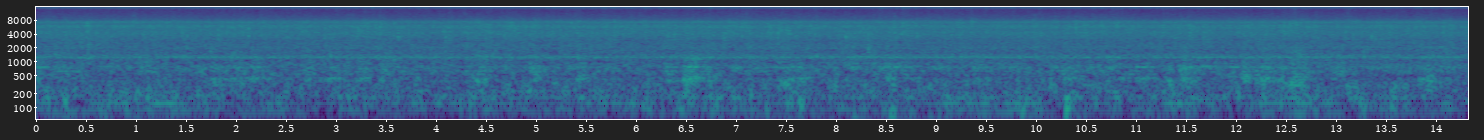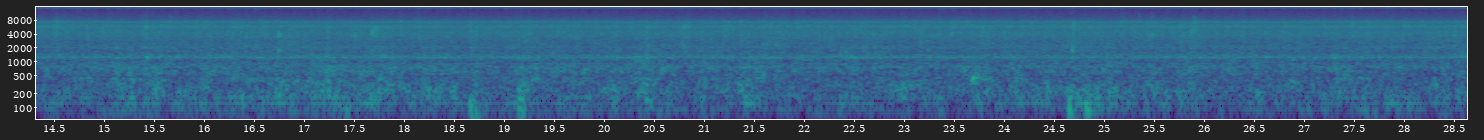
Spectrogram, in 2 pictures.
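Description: Steady hiss of background noise under faint eating sounds: fingers scraping the last of the curry and rice off a steel plate, and chewing.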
